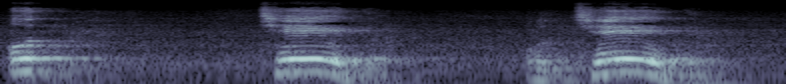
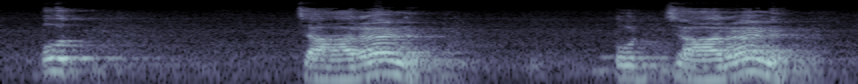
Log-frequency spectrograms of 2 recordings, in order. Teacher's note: यदि त या द के बाद च या छ आए तो त या द च में बदल जाता है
